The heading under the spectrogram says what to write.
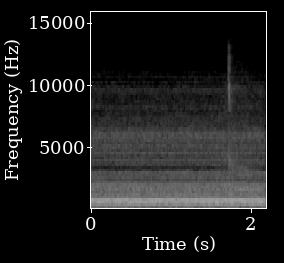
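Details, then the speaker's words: G0602 mill CNC conversion, enclosure cabinet: VFD switched on, loudest part of the machine; steady airy whoosh with fixed thin whine, smooth and even; healthy drive cooling fan running normally. "now I'm going to turn on the vfd this is by far the loudest part of the machine and it takes a second to load up"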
